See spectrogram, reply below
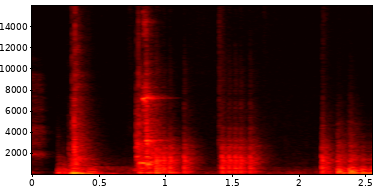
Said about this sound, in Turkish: Hmm, kapıyı açayım en iyisi.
